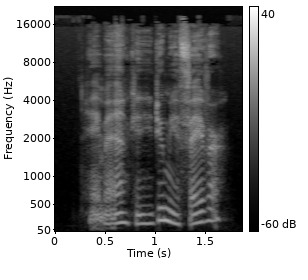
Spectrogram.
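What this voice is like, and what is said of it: Casual, nonchalant tone. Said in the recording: “in his most nonchalant voice”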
